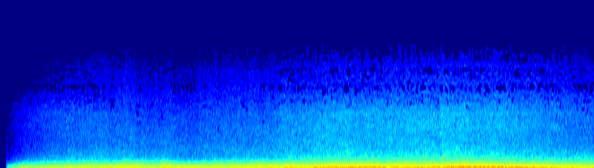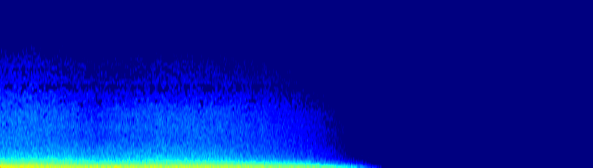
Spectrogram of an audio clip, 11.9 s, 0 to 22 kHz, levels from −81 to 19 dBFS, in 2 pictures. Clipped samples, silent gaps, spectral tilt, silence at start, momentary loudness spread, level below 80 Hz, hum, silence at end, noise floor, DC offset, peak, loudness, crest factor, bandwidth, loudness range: under 0.1%; none; -8.5 dB/octave; 0.1 s; 16 LU; -28 dBFS; none; 2.6 s; -49 dBFS; under 0.1%; -2 dBFS; -17 LUFS; 16 dB; 12 kHz; 16 LU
